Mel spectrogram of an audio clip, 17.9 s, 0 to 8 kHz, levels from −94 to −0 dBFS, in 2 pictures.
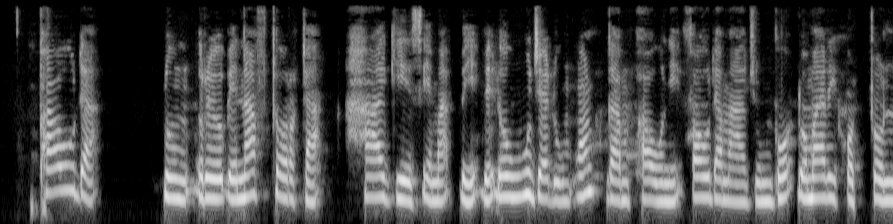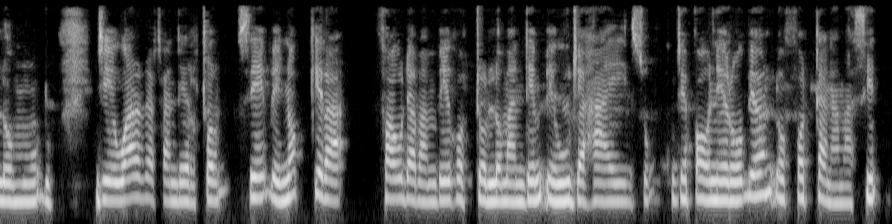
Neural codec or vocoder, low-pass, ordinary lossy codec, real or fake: codec, 16 kHz, 16 kbps, FreqCodec, smaller model; 7.2 kHz; MP3, 64 kbps; fake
